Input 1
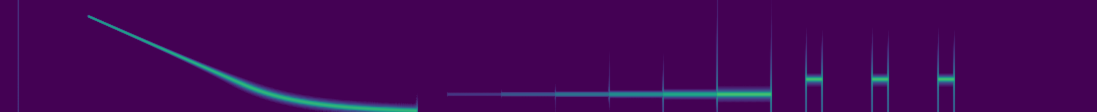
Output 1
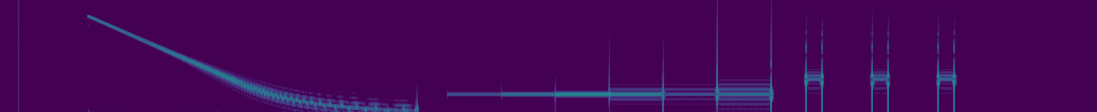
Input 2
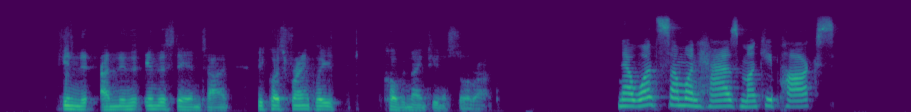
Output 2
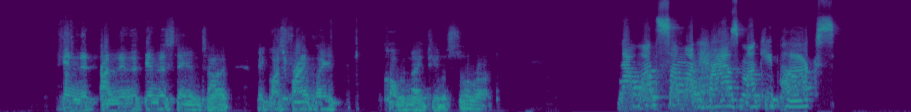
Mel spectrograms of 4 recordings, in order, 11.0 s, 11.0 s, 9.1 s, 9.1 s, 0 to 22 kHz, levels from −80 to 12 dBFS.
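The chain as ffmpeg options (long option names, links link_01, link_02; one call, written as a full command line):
ffmpeg -i in.wav -af "afftfilt=real='re*lt(hypot(re,im),0.158)':imag='im*lt(hypot(re,im),0.158)':win_size=1024:overlap=0.75,asoftclip=type=tanh:threshold=-29dB,aeval=exprs='0.0355*(cos(1*acos(clip(val(0)/0.0355,-1,1)))-cos(1*PI/2))+0.000316*(cos(4*acos(clip(val(0)/0.0355,-1,1)))-cos(4*PI/2))':channel_layout=same,volume=8dB" out.wav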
